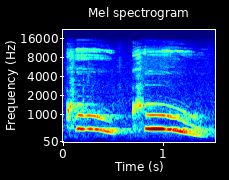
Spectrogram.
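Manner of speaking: high cooing dove. Shown as a demonstration. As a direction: coo like a dove. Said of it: "Can you coo like the doves".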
